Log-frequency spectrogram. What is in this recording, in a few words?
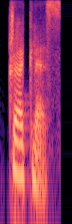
"trackless", Indian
